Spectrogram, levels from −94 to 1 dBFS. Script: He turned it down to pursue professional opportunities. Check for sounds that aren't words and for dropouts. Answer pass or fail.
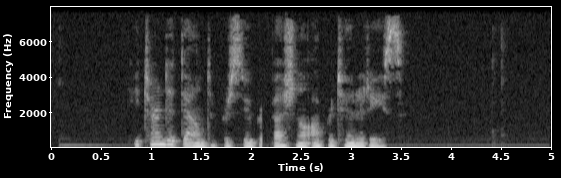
fail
